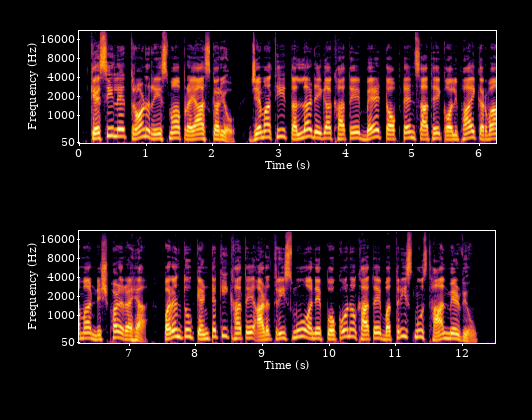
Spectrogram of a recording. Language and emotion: Gujarati, neutral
